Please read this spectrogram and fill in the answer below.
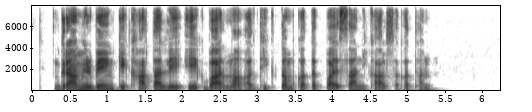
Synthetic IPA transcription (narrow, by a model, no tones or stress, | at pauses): ɡɾamiɽbẽŋkːekʰat̪aleʔːkbaɾmaʔəd̪ʱikt̪əmkət̪ək̚pəjsanikalsəkət̪ɦən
